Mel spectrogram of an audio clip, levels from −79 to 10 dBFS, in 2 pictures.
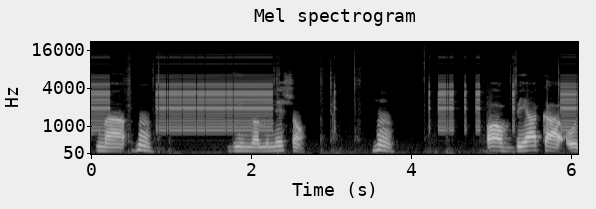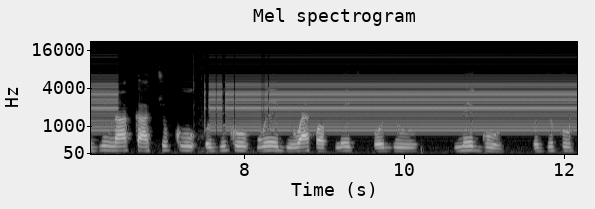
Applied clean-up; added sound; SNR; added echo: none; Alarm; 7 dB; none.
